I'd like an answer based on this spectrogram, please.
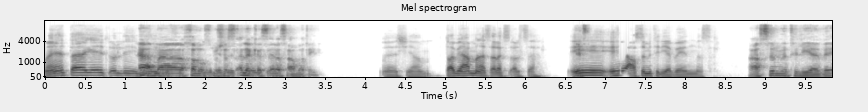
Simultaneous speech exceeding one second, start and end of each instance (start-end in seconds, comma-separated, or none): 1.1-3.0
